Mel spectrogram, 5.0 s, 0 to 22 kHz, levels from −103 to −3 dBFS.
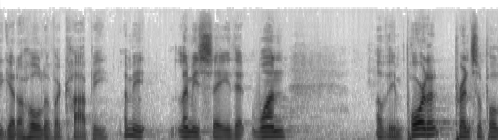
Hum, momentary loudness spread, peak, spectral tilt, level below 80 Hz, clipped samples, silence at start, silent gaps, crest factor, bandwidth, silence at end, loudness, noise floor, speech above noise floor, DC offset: none; 14 LU; -4 dBFS; -5.5 dB/octave; -44 dBFS; under 0.1%; 0 s; none; 18 dB; 16 kHz; 0 s; -22 LUFS; -53 dBFS; 31 dB; under 0.1%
